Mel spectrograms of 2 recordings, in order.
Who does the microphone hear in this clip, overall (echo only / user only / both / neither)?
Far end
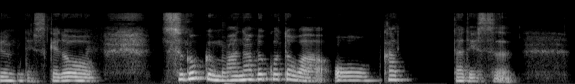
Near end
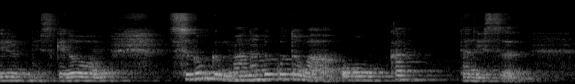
echo only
